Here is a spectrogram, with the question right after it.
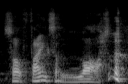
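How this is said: It is said in a mock annoyed tone.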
